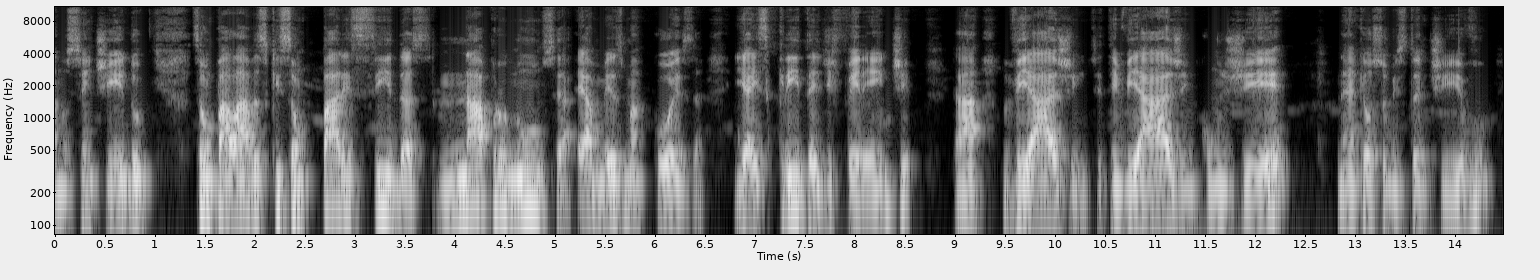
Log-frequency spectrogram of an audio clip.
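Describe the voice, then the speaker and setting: A man's voice: medium pitch, fairly bright tone. A man teaching, talking students through school exercises step by step and checking in with "tá?" after nearly every phrase. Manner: checks in constantly with "tá?".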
